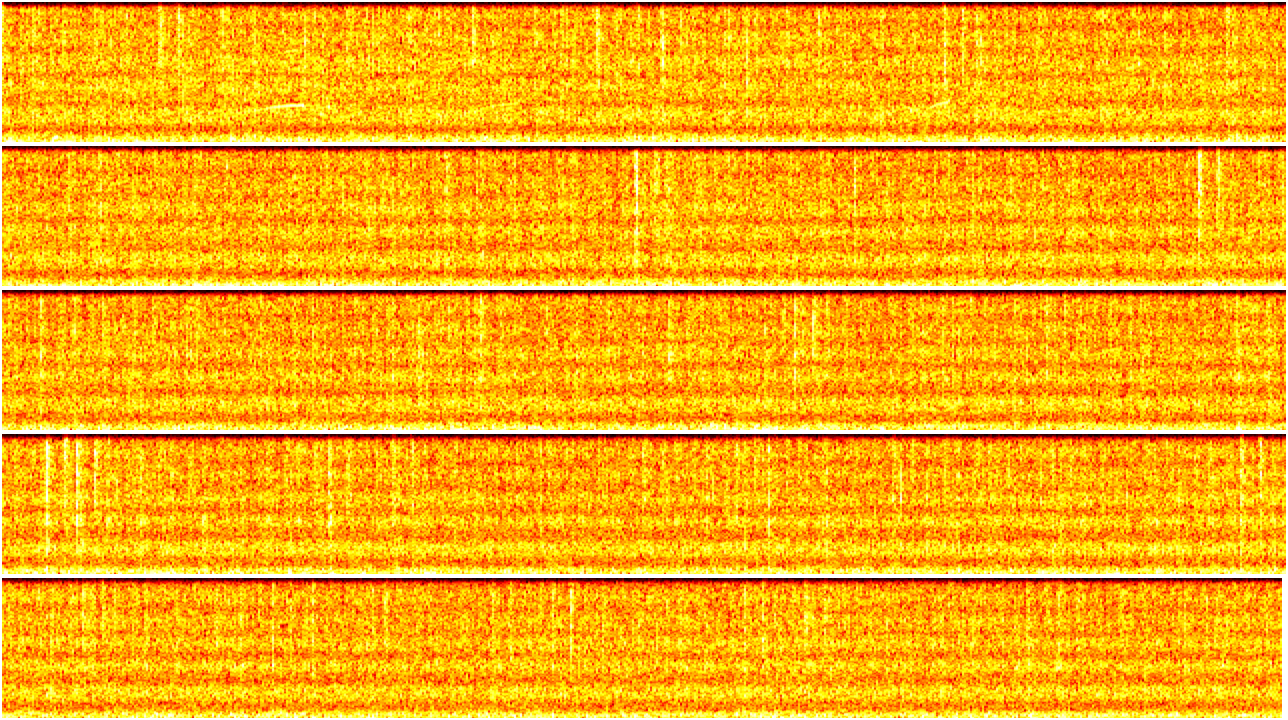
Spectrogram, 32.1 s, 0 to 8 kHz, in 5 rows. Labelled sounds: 1.2	1.7	killer whale, southern resident, 1.6 to 2.7 kHz

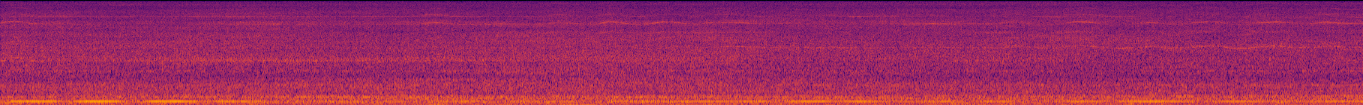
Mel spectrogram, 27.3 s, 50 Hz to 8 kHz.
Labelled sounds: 0.0	0.7	vessel noise, 3.8 to 5.2 kHz
11.9	12.4	vessel noise, 3.1 to 5.4 kHz
21.2	21.9	vessel noise, 3.2 to 6.2 kHz
25.2	25.6	vessel noise, 3.3 to 4.3 kHz

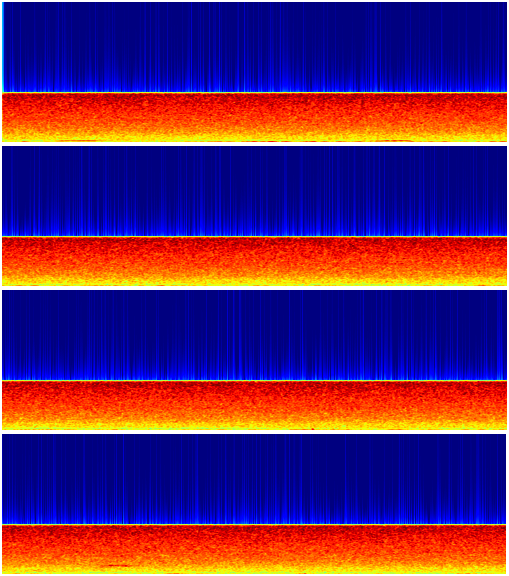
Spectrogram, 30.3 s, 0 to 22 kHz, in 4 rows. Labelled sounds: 24.3	24.7	humpback whale, 1.2 to 1.5 kHz

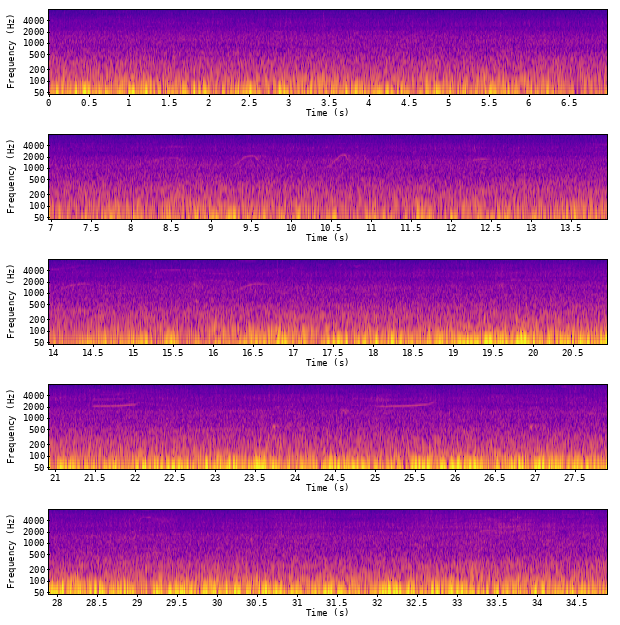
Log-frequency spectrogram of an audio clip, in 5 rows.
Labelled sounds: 21.4	22.1	killer whale, 2.1 to 5.7 kHz
24.9	25.8	killer whale, 2.1 to 3.8 kHz

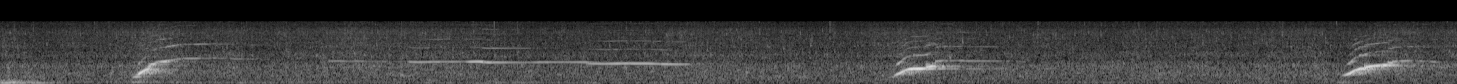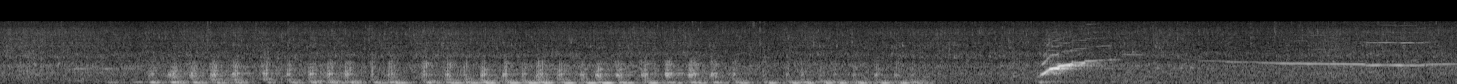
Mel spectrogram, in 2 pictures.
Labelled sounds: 1.4	2.3	humpback whale, 0.78 to 6.3 kHz
3.3	5.3	humpback whale, 0.94 to 6.5 kHz
5.8	6.9	humpback whale, 0.84 to 3.0 kHz
9.0	10.0	humpback whale, 0.78 to 2.7 kHz
13.5	14.2	humpback whale, 0.78 to 2.8 kHz
25.0	25.8	humpback whale, 0.78 to 2.4 kHz
26.6	29.0	humpback whale, 0.81 to 6.5 kHz

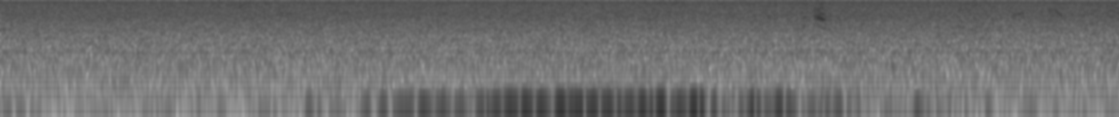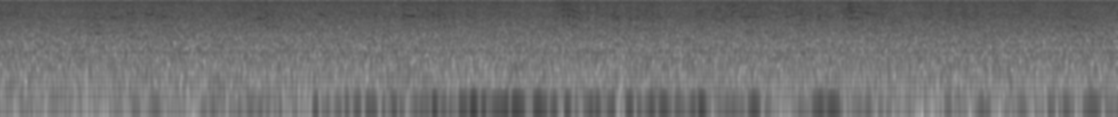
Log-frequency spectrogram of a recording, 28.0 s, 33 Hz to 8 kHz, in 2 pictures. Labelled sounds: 3.5	3.7	Pacific white-sided dolphin, 4.0 to 4.3 kHz
20.1	20.4	Pacific white-sided dolphin, 5.2 to 5.8 kHz
21.0	21.2	Pacific white-sided dolphin, 4.5 to 5.2 kHz
23.2	24.1	Pacific white-sided dolphin, 3.5 to 4.3 kHz
25.6	25.9	Pacific white-sided dolphin, 4.2 to 4.8 kHz

